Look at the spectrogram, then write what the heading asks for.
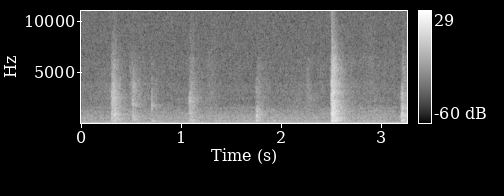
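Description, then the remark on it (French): A bedroom door is pushed shut with a few soft knocks and latch clicks, then a firmer close near the end, over a low steady hum, with no talking. “Alexis ferme la porte.”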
